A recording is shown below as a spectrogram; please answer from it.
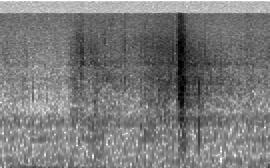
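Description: A single short, sharp click a little over a second in, over a faint low hum.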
